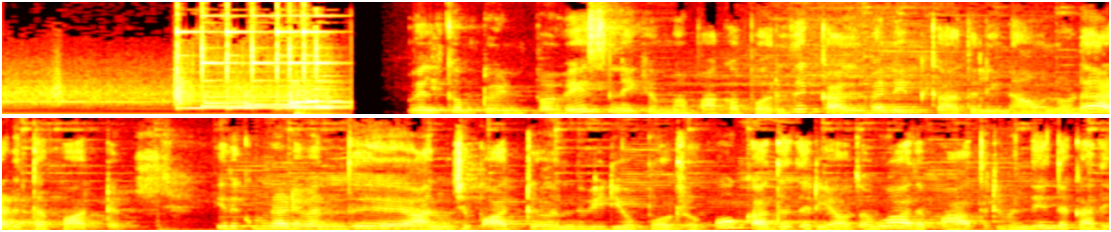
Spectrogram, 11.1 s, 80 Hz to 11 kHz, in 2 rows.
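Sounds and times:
bright bell-like chime tones: 0.9s - 1.8s.

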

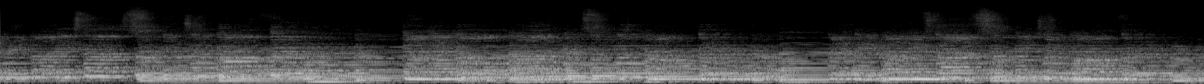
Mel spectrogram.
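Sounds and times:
congregation singing a hymn: 0.0s - 12.0s
piano accompaniment: 0.0s - 12.0s.

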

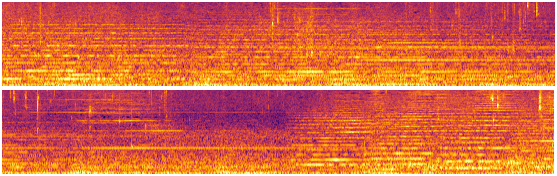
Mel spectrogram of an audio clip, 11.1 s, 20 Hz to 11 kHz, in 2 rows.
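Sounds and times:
background music held tones: 0.0s - 11.0s.

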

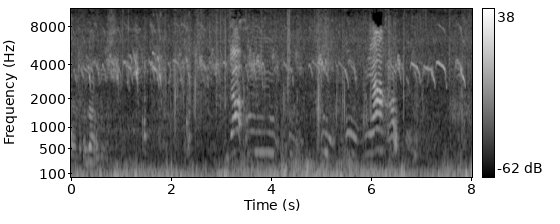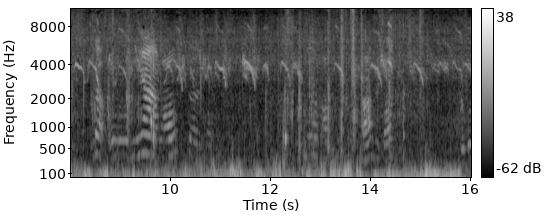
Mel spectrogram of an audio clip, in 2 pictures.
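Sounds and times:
chickens chirping: 0.0s - 16.0s
chickens clucking: 0.0s - 16.0s
wind rumble on microphone: 0.0s - 16.0s.

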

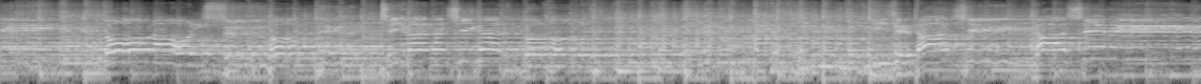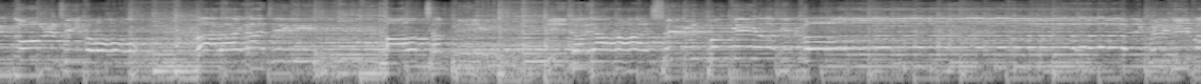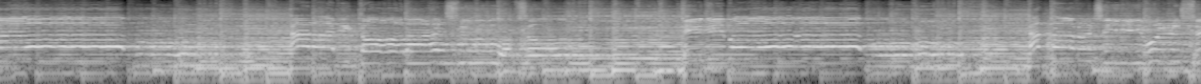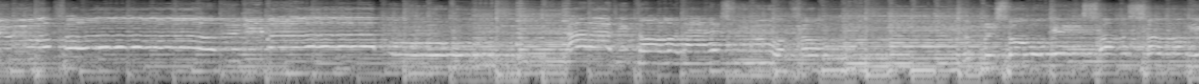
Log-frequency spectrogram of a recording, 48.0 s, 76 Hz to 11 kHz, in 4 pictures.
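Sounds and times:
man singing with vibrato: 0.0s - 48.0s
strummed acoustic guitars: 0.0s - 48.0s.

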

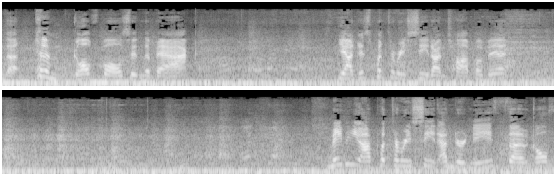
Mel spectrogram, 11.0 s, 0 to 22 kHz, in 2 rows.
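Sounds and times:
low outdoor rumble: 0.0s - 11.0s.

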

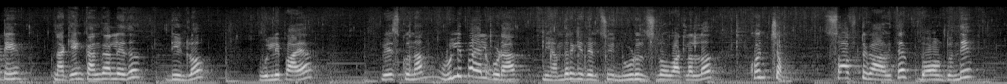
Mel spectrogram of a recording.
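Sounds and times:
background music: 0.0s - 10.0s
vegetables sizzling in oil: 0.0s - 10.0s.

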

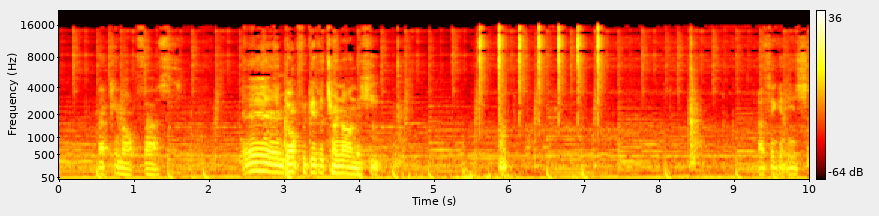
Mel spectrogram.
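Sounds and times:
background music: 0.0s - 10.0s
gas burner igniter clicking: 5.5s - 7.5s, 8.1s - 9.0s.

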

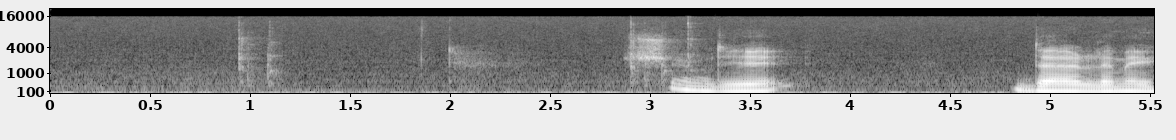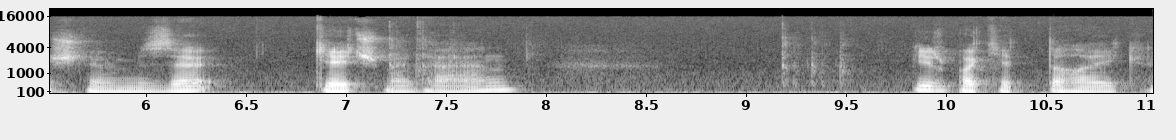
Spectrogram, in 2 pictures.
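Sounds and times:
computer keyboard clicks: 0.9s - 1.2s, 9.2s - 9.6s.

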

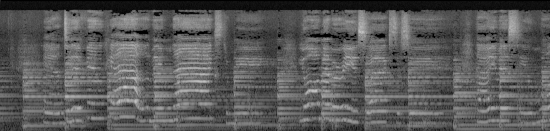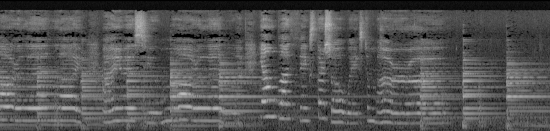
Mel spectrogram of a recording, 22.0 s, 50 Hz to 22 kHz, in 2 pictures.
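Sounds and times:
girl singing: 0.6s - 20.2s
electronic keyboard chords: 19.2s - 22.0s.

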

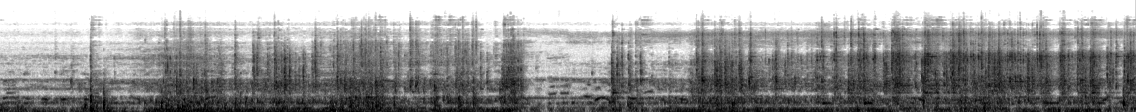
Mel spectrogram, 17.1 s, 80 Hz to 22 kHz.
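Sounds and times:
diesel engine running: 0.0s - 17.0s
rocks clattering and scraping: 2.2s - 8.0s, 9.2s - 17.0s.

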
